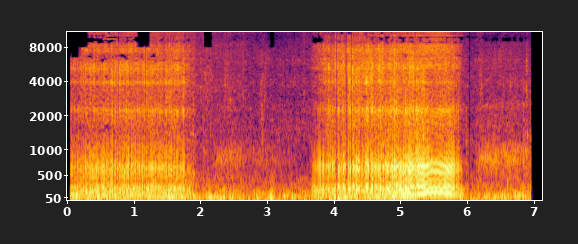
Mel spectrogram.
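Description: A seal or sea lion gives deep, rasping, snore-like grunts, ending in a brief rising and falling moan.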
